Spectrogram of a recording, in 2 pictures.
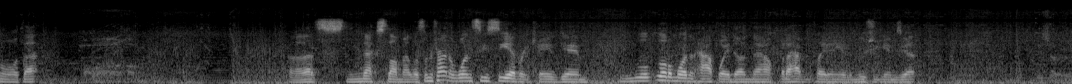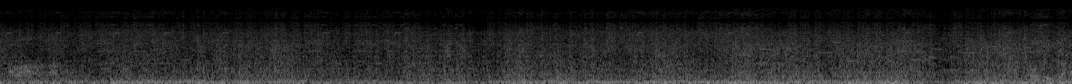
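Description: Explosions burst and crackle.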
